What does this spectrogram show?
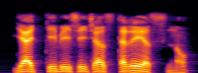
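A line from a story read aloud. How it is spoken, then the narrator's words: Troll's growl. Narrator (Russian): Прорычал тролль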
